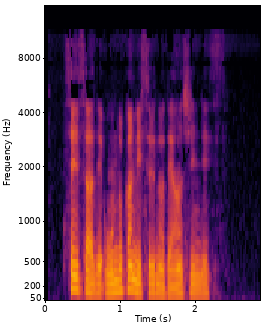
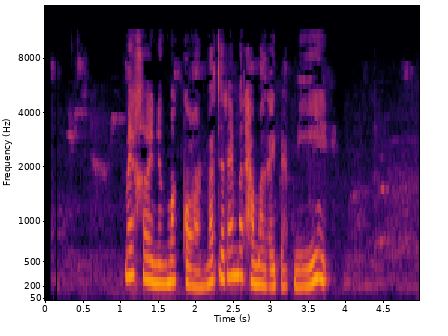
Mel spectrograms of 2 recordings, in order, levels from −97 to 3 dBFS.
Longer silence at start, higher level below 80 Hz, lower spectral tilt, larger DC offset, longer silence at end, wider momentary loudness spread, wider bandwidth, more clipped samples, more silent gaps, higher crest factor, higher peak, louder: about the same, 0.35 s vs 0.35 s; first, -52 dBFS vs -80 dBFS; first, -7.5 dB/octave vs -5 dB/octave; neither; first, 0.7 s vs 0.45 s; about the same, 7 LU vs 7 LU; about the same, 11.5 kHz vs 11.5 kHz; neither; neither; about the same, 18 dB vs 16 dB; first, -6 dBFS vs -12 dBFS; first, -22 LUFS vs -26 LUFS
